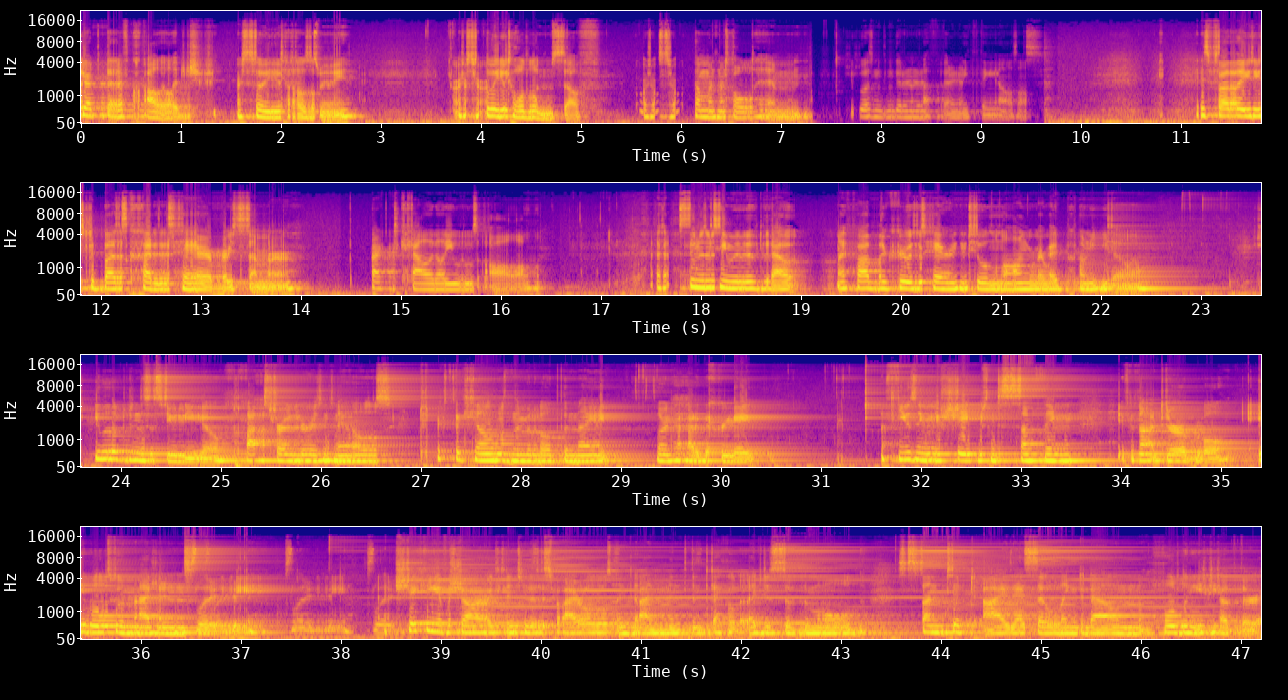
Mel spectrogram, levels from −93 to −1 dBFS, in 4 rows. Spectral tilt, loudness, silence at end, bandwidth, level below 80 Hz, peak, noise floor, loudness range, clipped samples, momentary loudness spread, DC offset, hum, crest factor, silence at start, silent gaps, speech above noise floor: -4.5 dB/octave; -9 LUFS; 0 s; 17 kHz; -32 dBFS; 0 dBFS; -32 dBFS; 9 LU; 1%; 18 LU; under 0.1%; none; 10 dB; 0 s; none; 23 dB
